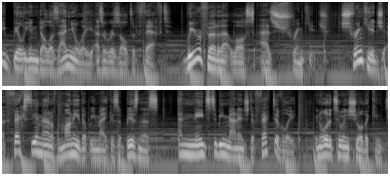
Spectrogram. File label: E-Learning; Demo Reel 2023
